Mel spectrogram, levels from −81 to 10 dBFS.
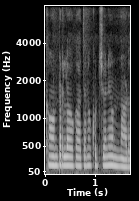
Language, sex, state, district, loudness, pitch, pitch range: Telugu, male, Andhra Pradesh, Visakhapatnam, -14 LUFS, 160 Hz, 155-160 Hz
